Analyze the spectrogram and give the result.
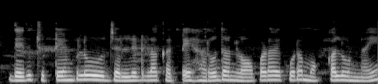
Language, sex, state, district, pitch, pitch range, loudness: Telugu, female, Telangana, Hyderabad, 195 Hz, 180-205 Hz, -15 LUFS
